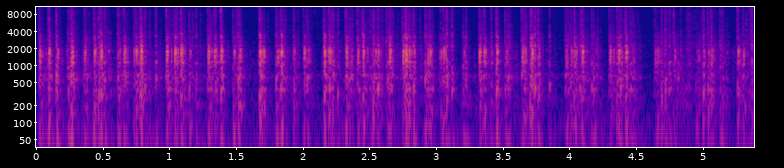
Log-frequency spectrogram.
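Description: A plastic paint palette in a blister pack, with plastic wells on a cardboard backing, is tapped and scratched quickly with fingernails. The result is a dense run of sharp, dry plastic clicks and crinkly scratches centered around 1.8 kHz, with almost no low end and no ring.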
